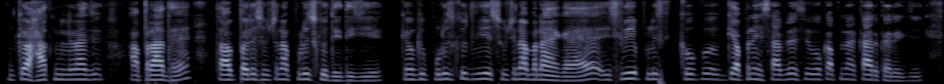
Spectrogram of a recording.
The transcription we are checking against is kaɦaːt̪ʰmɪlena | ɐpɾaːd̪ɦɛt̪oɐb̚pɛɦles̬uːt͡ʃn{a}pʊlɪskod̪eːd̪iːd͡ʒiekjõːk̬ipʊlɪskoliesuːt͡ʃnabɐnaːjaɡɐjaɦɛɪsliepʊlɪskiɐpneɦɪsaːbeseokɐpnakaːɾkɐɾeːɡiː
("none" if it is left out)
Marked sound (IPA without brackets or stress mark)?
a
